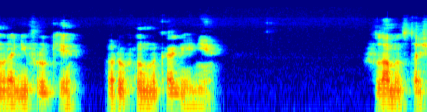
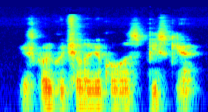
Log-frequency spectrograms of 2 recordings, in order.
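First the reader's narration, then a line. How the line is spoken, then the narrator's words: Whisper. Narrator (Russian): прошептал он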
